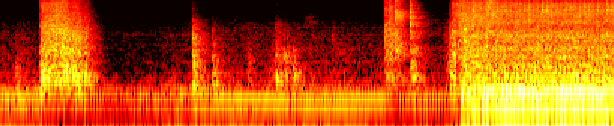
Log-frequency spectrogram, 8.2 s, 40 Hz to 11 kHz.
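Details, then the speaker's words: 1986 Honda Fourtrax 350 4x4 ATV that sat for years, after adjusting slightly loose valves to 0.003 in: even single-cylinder idle with only a rare light tick; earlier ticking, once suspected as cam chain, basically gone. "basically gone can hear it ticks sometimes but that's basically gone"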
